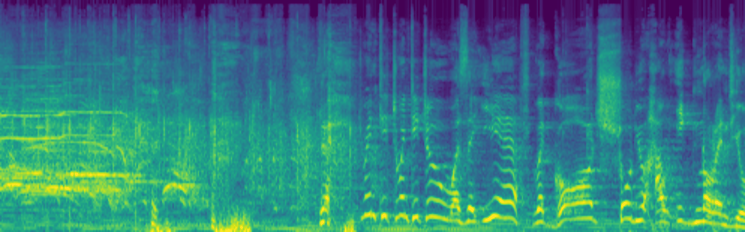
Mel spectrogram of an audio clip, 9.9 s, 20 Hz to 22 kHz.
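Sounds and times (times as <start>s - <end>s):
whoops: 0.0s - 2.9s
large audience shouting and cheering: 0.0s - 3.8s
speech: 2.0s - 2.2s, 4.2s - 9.9s.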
